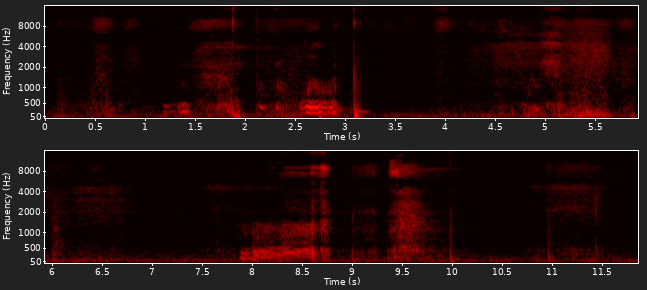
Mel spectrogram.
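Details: A sleeping miniature dachshund snores in low, rough, rattling breaths that come in bursts and pauses.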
